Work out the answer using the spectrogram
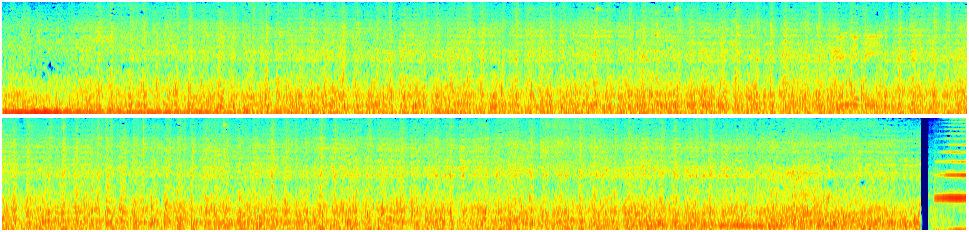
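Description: Passenger coaches of an Indian Railways express passing close by at high speed: a loud, steady rush of wheel and track noise, with a low hum fading in the first few seconds. Near the end the sound cuts off, and an electric locomotive's horn starts.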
